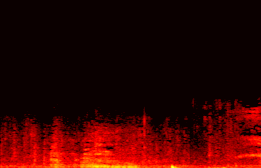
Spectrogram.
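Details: Alaskan Malamute, a talkative dog, growling while a person hugs him. A low, rough rumble lasts under a second, followed by a sharp knock and quiet indoor background.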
